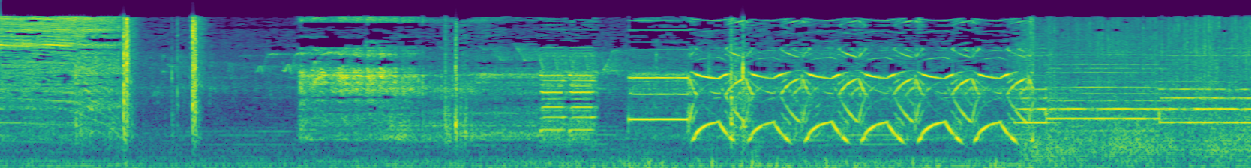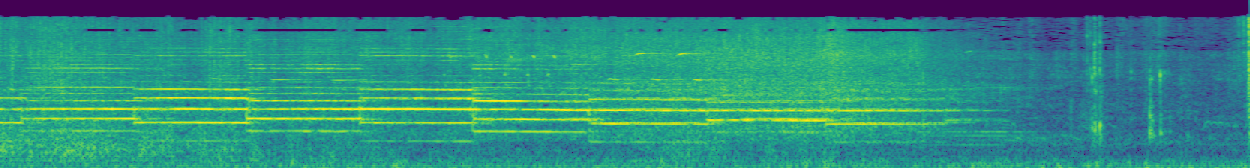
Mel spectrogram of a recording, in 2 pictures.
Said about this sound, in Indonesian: di sini ada mobil polisi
